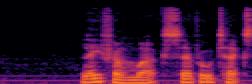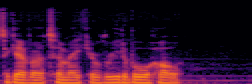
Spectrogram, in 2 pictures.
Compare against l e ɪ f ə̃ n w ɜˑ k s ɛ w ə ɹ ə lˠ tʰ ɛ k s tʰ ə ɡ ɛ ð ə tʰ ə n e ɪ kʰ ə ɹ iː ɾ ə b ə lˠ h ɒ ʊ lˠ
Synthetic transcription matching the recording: l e ɪ f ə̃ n w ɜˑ k s ɛ v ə ɹ ə lˠ tʰ ɛ k s tʰ ə ɡ ɛ ð ə tʰ ə m e ɪ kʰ ə ɹ iː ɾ ə b ə lˠ h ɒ ʊ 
